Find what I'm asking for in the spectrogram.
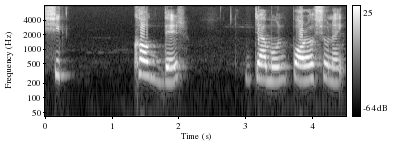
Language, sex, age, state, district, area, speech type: Bengali, female, 18-30, West Bengal, Malda, rural, spontaneous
